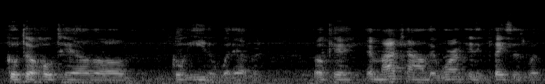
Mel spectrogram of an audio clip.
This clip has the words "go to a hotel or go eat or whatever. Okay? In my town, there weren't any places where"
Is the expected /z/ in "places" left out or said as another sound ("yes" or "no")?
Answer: no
